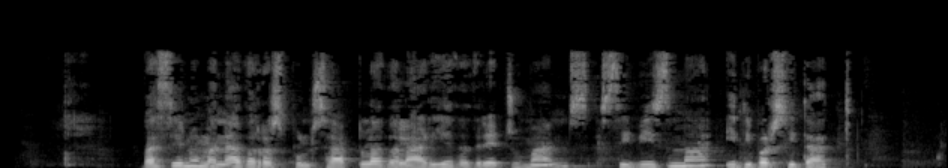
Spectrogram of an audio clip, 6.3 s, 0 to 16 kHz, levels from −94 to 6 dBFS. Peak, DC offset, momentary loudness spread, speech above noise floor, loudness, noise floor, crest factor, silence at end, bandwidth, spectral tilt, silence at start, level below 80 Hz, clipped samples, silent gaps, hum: -10 dBFS; under 0.1%; 8 LU; 42 dB; -29 LUFS; -70 dBFS; 18 dB; 0.8 s; 11.5 kHz; -4.5 dB/octave; 0.95 s; -82 dBFS; under 0.1%; none; none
